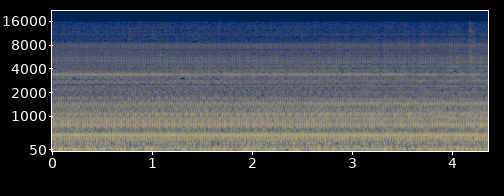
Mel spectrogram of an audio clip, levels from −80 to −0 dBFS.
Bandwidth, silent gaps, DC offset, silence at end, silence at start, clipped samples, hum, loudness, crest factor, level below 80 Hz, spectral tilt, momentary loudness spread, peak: 16 kHz; none; under 0.1%; 0 s; 0 s; under 0.1%; 60 Hz at -40 dBFS; -23 LUFS; 12 dB; -32 dBFS; -4.5 dB/octave; 0 LU; -10 dBFS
